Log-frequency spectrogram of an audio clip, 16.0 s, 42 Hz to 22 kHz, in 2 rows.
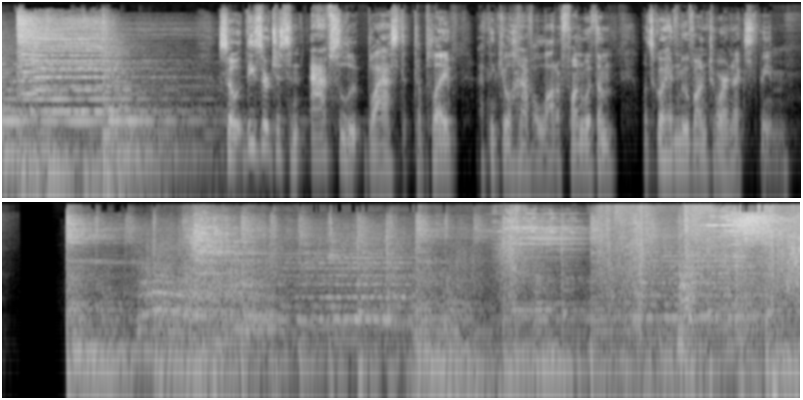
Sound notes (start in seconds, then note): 9.4 intriguing music; 10.8 monsters roaring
